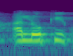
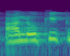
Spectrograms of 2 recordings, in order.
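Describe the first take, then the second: First: अलौकिक with short opening a; correct short vowel. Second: अलौकिक as आलौकिक, long opening aa; mistaken long vowel. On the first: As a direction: start अलौकिक on a brief uh. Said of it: "अलौकिक होता है". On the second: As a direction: open अलौकिक on a stretched aa. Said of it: "अलौकिक नहीं होता". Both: Shown as a demonstration.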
